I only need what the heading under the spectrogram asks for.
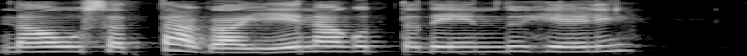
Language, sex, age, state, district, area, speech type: Kannada, female, 18-30, Karnataka, Chitradurga, rural, read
